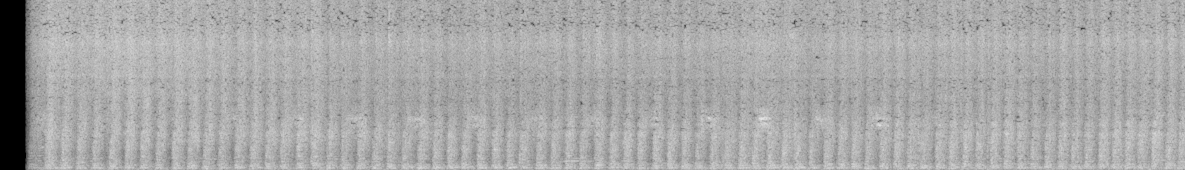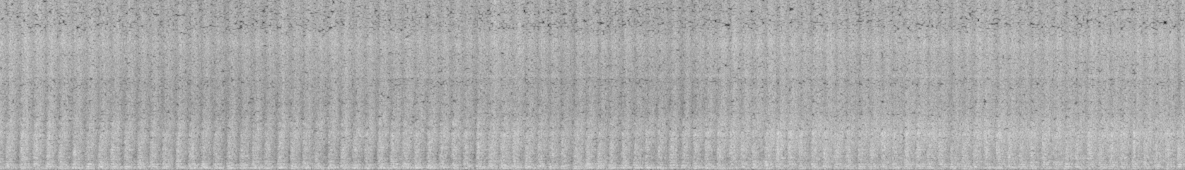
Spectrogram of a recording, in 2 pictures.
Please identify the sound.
Steam engine speeding up
Steam train speeding up
steam-engine, steam-train, train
